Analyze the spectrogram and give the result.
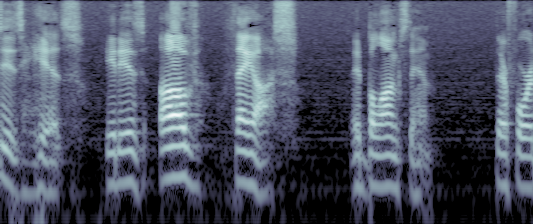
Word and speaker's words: theios: I know it's true, but This is theos, T-H-E-I-O-S, theos, really it's pronounced, and it means divine or of the one true God.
